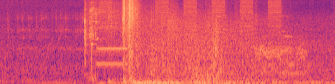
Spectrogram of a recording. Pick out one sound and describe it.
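A tank gun fires with a loud, booming blast.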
